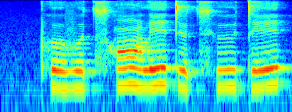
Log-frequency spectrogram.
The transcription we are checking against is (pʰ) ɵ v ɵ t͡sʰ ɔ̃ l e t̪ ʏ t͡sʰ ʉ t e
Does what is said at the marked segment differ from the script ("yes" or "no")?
no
